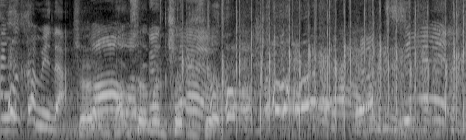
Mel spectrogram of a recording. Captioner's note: round of applause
